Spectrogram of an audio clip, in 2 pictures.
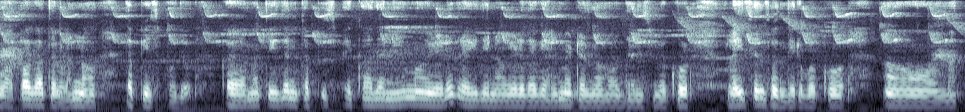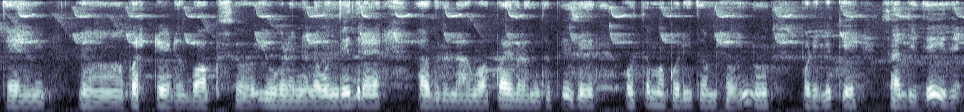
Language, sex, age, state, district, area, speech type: Kannada, male, 60+, Karnataka, Shimoga, rural, spontaneous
